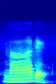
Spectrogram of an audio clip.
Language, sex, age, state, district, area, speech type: Malayalam, female, 18-30, Kerala, Wayanad, rural, read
